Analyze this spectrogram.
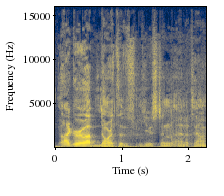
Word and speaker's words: Houston: Same shit, We're really against H's in Houston and Humble. We don't pronounce them. So, The silent H? Oh. Houston.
